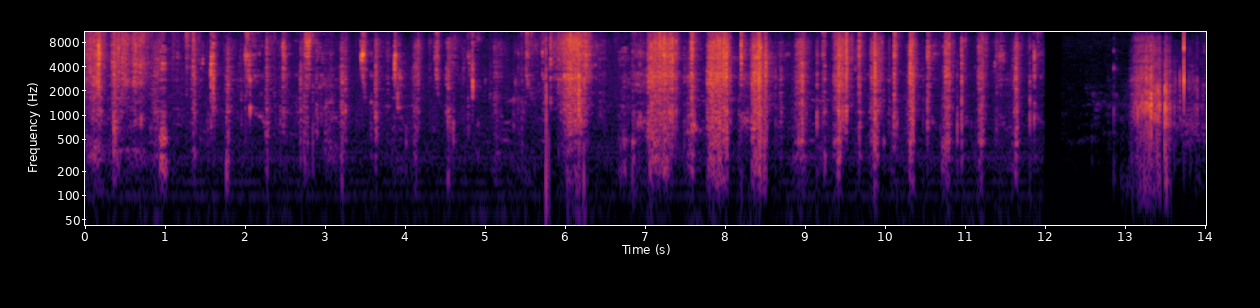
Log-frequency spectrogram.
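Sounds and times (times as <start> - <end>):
ice being chewed: 0.0 - 12.0, 13.0 - 14.0.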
